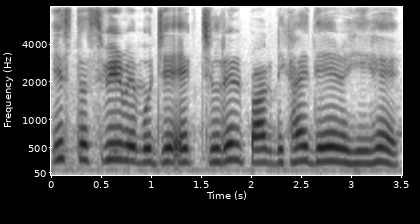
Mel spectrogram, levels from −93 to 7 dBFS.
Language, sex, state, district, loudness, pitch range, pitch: Hindi, female, Arunachal Pradesh, Papum Pare, -12 LUFS, 235-270 Hz, 245 Hz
